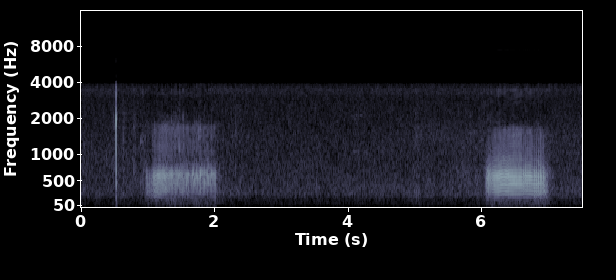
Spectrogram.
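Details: Snoring from a sleeping Boston Terrier: two loud, rattling, buzzy snores about five seconds apart in a quiet room, with a click before the first.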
